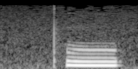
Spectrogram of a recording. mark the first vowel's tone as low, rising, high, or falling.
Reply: low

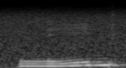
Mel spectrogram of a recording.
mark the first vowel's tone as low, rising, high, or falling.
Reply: rising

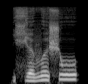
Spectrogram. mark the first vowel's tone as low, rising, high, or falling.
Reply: low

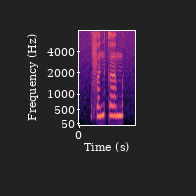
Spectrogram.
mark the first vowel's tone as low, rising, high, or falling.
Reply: rising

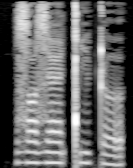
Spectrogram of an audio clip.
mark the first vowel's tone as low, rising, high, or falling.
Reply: low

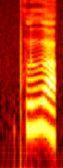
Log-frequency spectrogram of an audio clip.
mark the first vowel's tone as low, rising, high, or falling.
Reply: falling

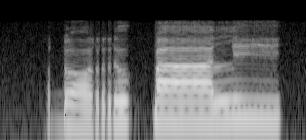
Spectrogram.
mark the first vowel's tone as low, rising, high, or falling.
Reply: low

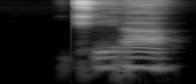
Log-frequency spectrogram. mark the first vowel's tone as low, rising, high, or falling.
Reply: low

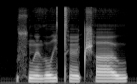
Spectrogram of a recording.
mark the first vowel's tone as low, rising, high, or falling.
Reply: low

